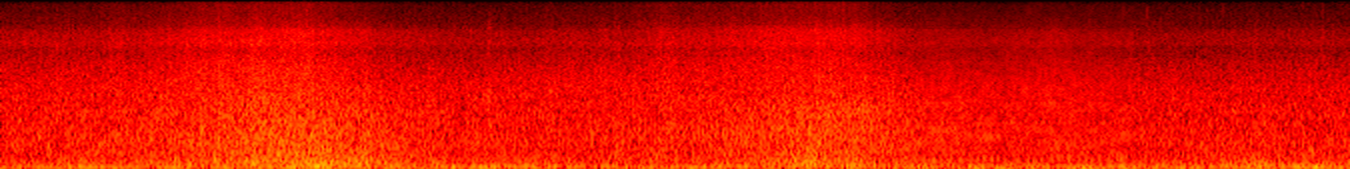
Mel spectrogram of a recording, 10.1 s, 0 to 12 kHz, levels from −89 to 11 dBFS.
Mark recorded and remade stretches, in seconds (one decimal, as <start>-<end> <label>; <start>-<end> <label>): 0.0-6.9 recorded; 6.9-8.5 remade; 8.5-10.1 recorded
